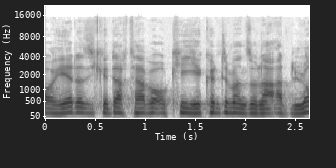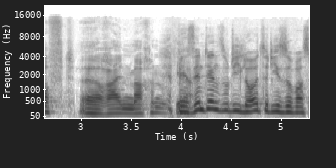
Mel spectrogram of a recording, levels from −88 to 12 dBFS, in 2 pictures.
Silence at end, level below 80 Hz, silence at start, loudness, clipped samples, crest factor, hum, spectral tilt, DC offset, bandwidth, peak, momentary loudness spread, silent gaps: 0 s; -60 dBFS; 0 s; -19 LUFS; under 0.1%; 16 dB; none; -7 dB/octave; under 0.1%; 15.5 kHz; -4 dBFS; 4 LU; none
